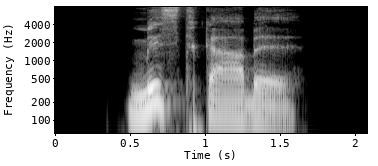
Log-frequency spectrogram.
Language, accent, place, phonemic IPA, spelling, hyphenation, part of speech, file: German, Germany, Berlin, /ˈmɪstˌɡaːbl̩/, Mistgabel, Mist‧ga‧bel, noun, De-Mistgabel.ogg
- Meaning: pitchfork (farm tool with tines)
